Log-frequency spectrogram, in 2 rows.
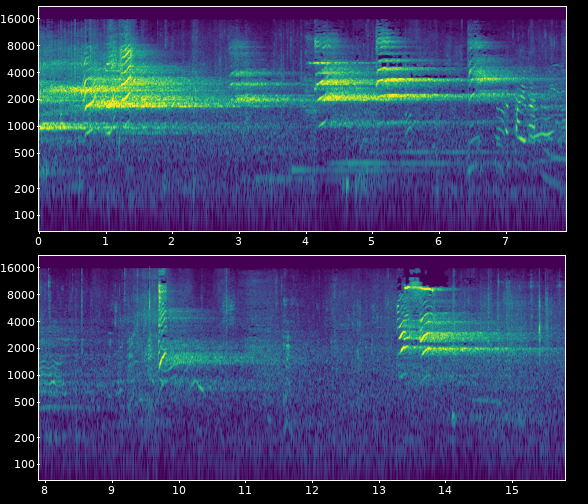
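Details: Training-session vocalisations from belugas Gray, Nana and Nico, Port of Nagoya Public Aquarium, New Year's Day 2019, after the 16:00 public training. A run of varied harmonic squeals and whistles, some sweeping downward, with short pauses between bursts.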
